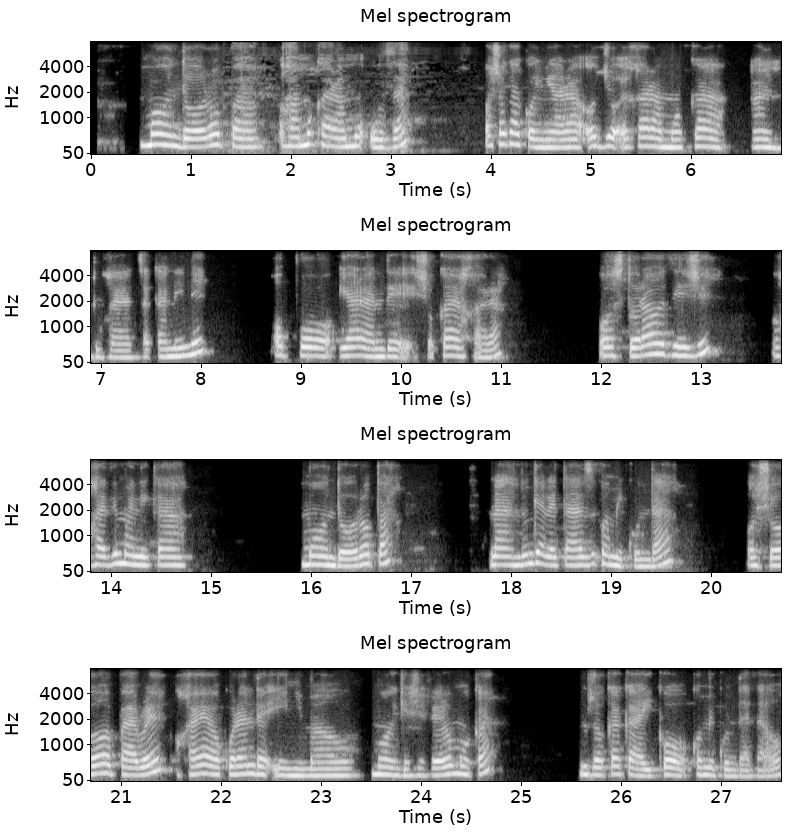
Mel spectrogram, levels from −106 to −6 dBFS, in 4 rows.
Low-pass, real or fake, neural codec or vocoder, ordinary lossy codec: 7.2 kHz; real; none; Opus, 16 kbps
